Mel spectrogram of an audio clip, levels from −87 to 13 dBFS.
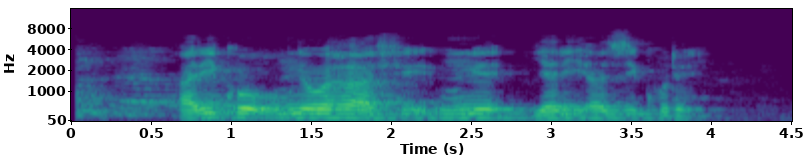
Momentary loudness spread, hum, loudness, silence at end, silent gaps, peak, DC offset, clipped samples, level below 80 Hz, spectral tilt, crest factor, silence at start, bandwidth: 18 LU; none; -22 LUFS; 0.55 s; none; -6 dBFS; under 0.1%; under 0.1%; -60 dBFS; -8 dB/octave; 16 dB; 0.05 s; 6.6 kHz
